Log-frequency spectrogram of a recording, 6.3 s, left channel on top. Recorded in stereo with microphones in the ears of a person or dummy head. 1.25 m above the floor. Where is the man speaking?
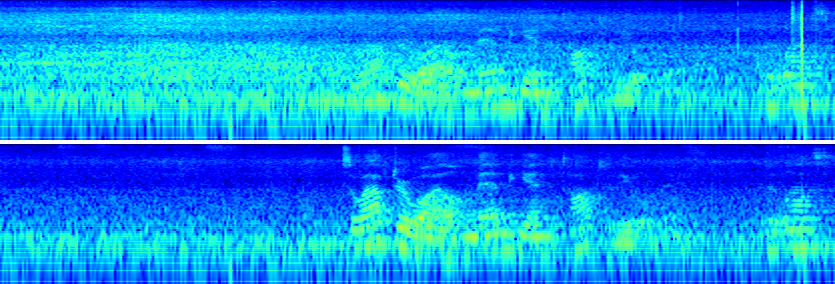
50° right (ahead or behind), 0.6 m; by 6.2 s 30° left (ahead or behind), 1.9 m.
